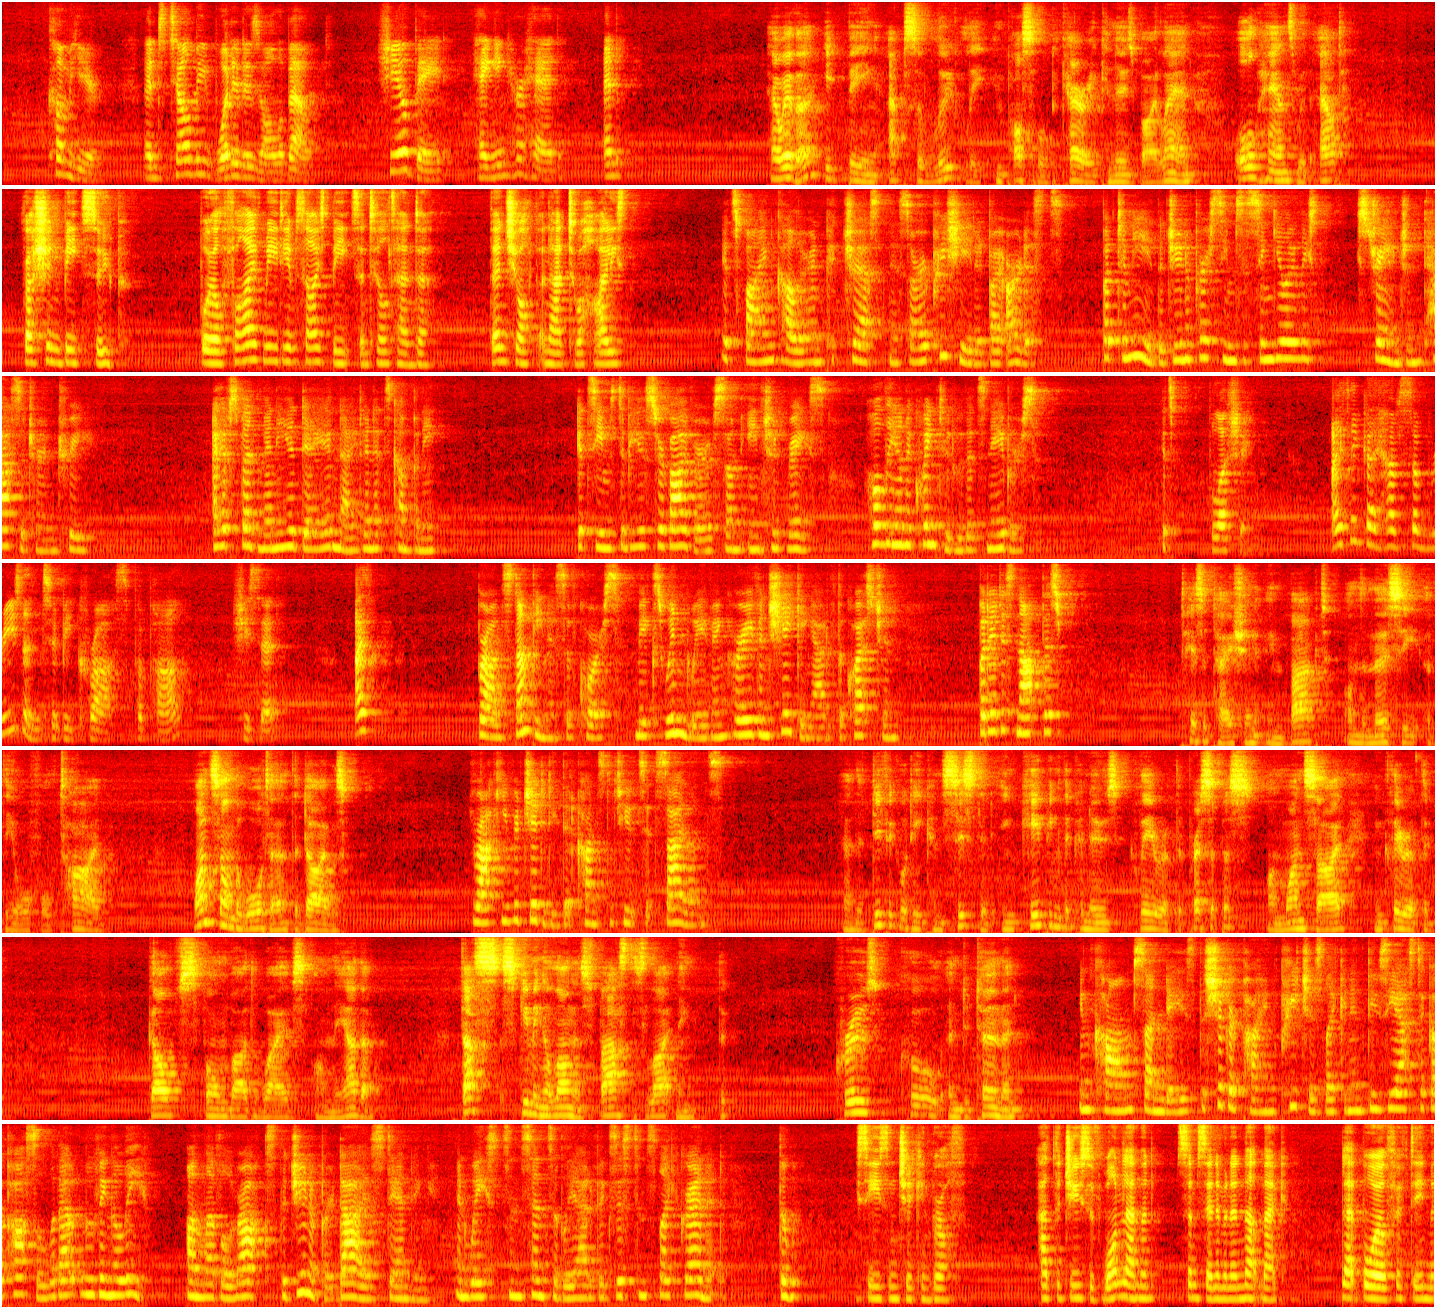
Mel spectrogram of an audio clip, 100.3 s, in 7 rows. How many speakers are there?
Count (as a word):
four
